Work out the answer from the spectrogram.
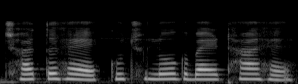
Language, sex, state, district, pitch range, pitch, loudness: Maithili, female, Bihar, Muzaffarpur, 230-245 Hz, 245 Hz, -28 LUFS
